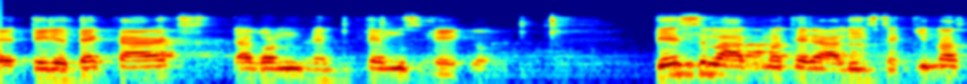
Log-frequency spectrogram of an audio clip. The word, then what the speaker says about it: Hegel: Nunca fala Egeu. Nunca na vida. Nunca fala Egeu. Porque é um nome alemão, certo? Você pronuncia o H, ele tem um som meio disfarçado de R, né?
